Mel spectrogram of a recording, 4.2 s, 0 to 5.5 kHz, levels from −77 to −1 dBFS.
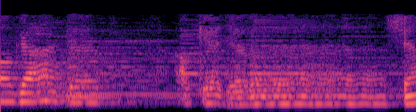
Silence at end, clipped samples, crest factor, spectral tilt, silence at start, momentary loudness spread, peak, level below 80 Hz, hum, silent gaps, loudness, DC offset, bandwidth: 0 s; under 0.1%; 16 dB; -10.5 dB/octave; 0 s; 13 LU; -14 dBFS; -78 dBFS; none; none; -30 LUFS; under 0.1%; 4.2 kHz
